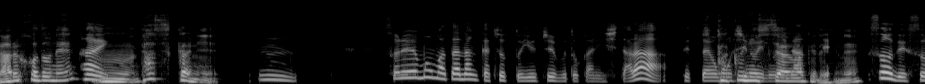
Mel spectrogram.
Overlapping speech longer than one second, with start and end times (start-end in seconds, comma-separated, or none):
7.0-8.7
